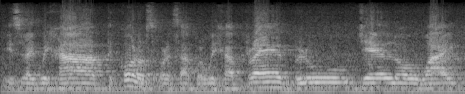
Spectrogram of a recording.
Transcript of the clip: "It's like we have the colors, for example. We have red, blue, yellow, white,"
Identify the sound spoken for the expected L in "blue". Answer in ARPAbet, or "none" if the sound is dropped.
L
